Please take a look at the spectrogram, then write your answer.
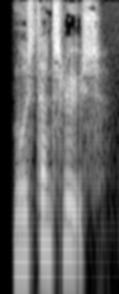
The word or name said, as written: modstandsløs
